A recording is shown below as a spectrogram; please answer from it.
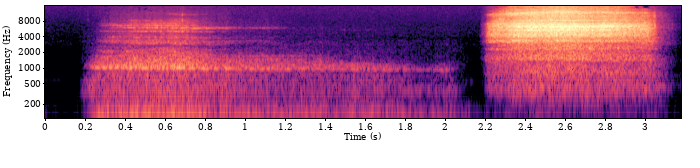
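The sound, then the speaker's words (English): A person blows air in two breathy exhalations: a longer, softer, lower-pitched rush of breath, then after a brief gap a shorter, sharper hissing blow. “Feel me blow on it.”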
